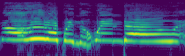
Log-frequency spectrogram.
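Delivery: very high, loud theatrical wail; hammed-up shriek. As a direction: cry out in mock alarm. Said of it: "she's like".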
